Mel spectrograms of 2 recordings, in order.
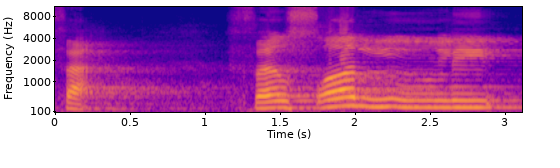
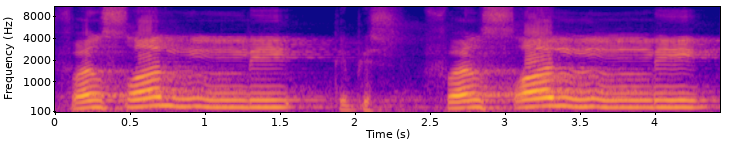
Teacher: Posisi makhrajnya lam yaitu dari ujung tepi lidah, kiri atau kanan. Dari tepi kanan itu lebih mudah.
